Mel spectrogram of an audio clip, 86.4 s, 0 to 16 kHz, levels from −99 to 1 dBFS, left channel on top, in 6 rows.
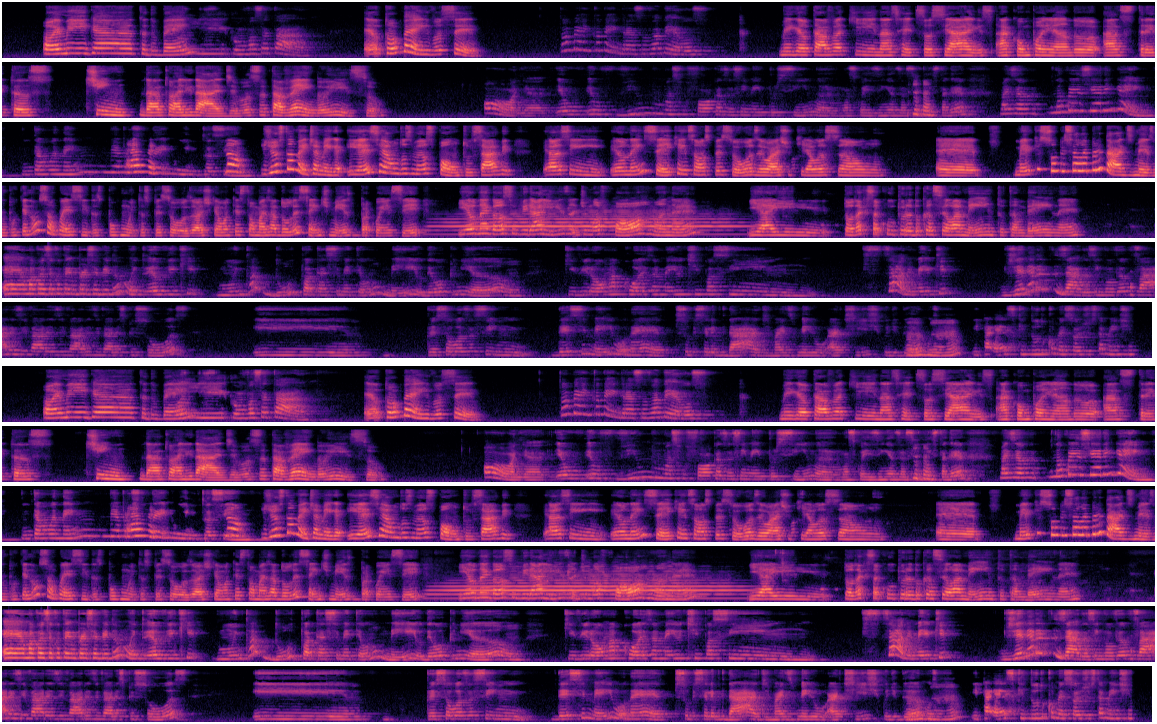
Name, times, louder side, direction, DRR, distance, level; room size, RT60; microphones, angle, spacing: voice 1, 0.5-2.4 4.5-6.0 9.7-15.0 15.5-19.2 25.8-26.1 30.4-30.8 31.6-35.2 35.6-39.8 40.5-41.0 41.5-48.5 48.9-51.9 52.6-56.8 83.4-84.1, left 2 dB, 10° left, 0.4 m, -31 dB
voice 2, 2.1-3.9 7.0-8.9 20.4-32.1 50.6-50.8 53.5-53.6 57.6-64.3 64.7-68.0 68.4-69.6 70.1-74.4 75.2-77.0 77.4-83.8 84.2-86.2, right 8 dB, 80° right, 0.4 m, -38 dB
Brass instrument, 48.5-52.9, right 2 dB, 65° right, 0.8 m, -33 dB
2.3 x 2.2 x 2.8 m
head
